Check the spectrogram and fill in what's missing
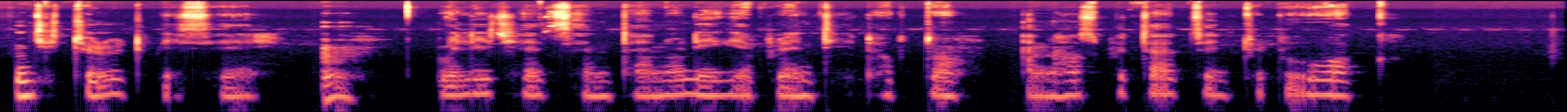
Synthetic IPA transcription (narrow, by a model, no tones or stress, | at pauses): d͡ʒitʰuɹutbisi | militʰɛɾisɛ̃ntʰanɔdeɡɛpɹɛntʰi̥dɔktɔ | ʔã̰nhɔspitʰa̰ltʰɛ̃ntʰudṵwɔk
